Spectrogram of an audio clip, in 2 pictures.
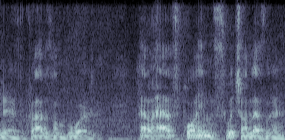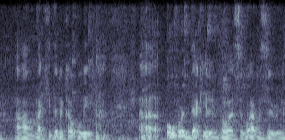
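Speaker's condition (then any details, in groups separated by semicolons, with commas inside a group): No condition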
